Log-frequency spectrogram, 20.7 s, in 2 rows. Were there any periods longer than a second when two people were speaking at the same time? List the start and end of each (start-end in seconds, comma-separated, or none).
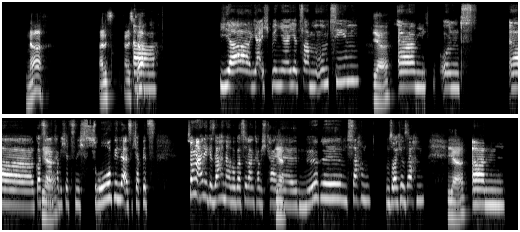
none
